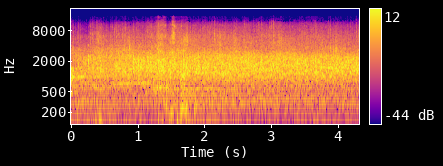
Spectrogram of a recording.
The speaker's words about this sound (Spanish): Aplauda, ¿no?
